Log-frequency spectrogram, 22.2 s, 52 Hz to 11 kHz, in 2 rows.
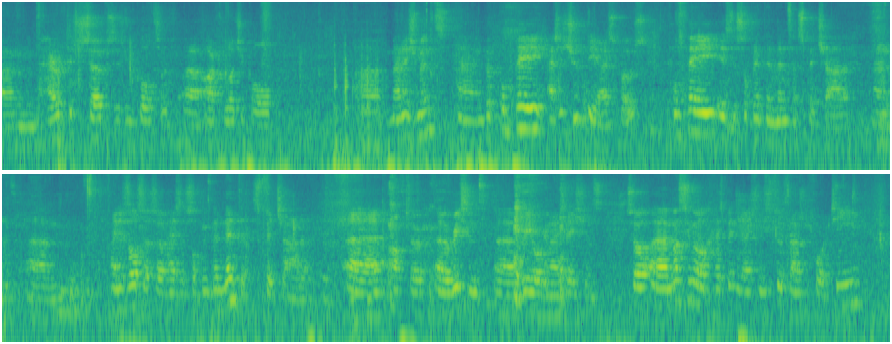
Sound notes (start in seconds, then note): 9.5 speaking italian; 13.4 speaking italian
